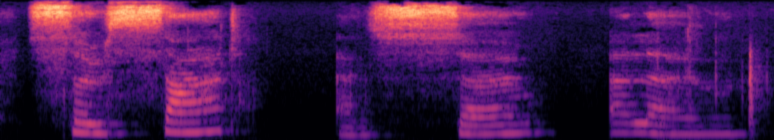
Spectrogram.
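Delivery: put-on lively storybook reading for children; expressive picture book narration; story reading. A narrator's reading. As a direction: read it like bedtime storytime. Reads picture book aloud.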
